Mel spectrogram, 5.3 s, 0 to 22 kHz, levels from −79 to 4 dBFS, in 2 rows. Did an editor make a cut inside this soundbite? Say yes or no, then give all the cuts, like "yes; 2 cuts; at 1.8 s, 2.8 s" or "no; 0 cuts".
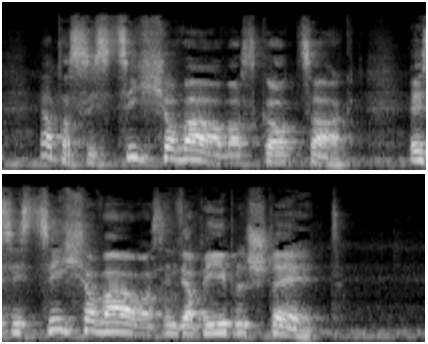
no; 0 cuts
